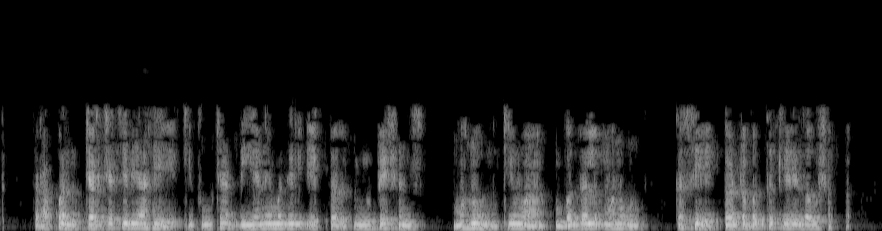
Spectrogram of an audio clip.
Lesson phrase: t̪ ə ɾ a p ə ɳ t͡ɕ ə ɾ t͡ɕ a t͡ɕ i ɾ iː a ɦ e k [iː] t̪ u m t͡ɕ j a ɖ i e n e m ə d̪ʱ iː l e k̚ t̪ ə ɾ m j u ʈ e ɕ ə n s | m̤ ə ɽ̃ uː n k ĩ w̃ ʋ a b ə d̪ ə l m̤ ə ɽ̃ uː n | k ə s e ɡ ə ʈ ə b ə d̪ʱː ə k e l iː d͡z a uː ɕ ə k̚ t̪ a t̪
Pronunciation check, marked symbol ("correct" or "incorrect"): correct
